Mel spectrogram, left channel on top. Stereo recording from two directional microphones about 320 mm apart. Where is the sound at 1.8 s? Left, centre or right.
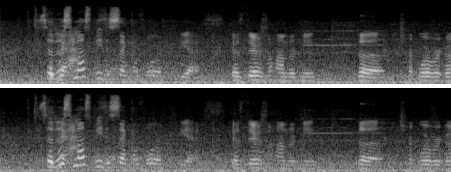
Centre.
